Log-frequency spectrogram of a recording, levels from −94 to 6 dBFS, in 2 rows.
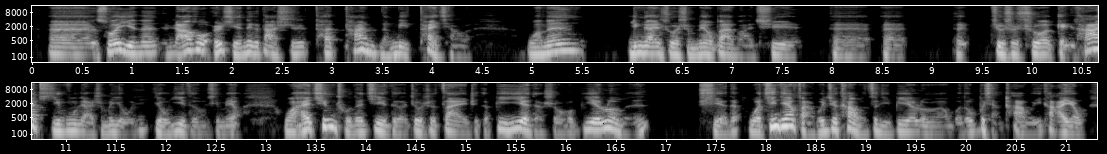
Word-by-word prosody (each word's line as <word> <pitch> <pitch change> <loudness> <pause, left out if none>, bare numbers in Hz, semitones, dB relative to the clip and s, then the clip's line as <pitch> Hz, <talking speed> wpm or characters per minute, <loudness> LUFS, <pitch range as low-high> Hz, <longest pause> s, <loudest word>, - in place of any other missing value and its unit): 呃， 135 -1 -2
所 175 +4 +4
以 165 -6 +5
呢， 150 +2 -3 0.2
然 190 +8 +4
后 210 - +4
而 160 +4 +4
且 180 -9 -1
那 155 +3 0
个 145 - -1
大 140 -1 -2
师 140 +6 -6
他 145 -1 -3
他 210 +3 +1
能 120 +1 -5
力 135 -5 -4
太 - - +1
强 105 -2 -10
了， 95 - -28 0.6
我 135 -1 -1
们 185 +4 +1 0.4
应 145 +1 +2
该 145 -1 +3
说 130 +1 0
是 120 - -5
没 120 +3 -3
有 125 - -1
办 130 -1 -1
法 115 -3 -17
去， 115 0 -4 0.3
呃， 110 -3 -11 0.2
呃， 115 - -6 0.6
呃， 125 - -7 0.3
就 145 - +2
是 130 +1 -1
说 135 +3 +1
给 - - -1
他 230 - +6
提 140 -10 -1
供 135 +1 -2
点 120 - -7
儿 - - -11
什 - - -13
么 120 - -6
有 105 -4 -9 0.2
有 120 -6 -4
益 130 +2 -3
的 110 - -15
东 110 +1 -20
西， 110 - -12
没 110 +2 -9
有。 120 - -8 0.4
我 130 - -3
还 135 +5 +6
清 210 +5 +5
楚 120 -8 -5
地 125 +1 -3
记 135 0 0
得 110 -2 -10
就 130 - -2
是 125 - -8
在 115 -1 -2
这 120 - -15
个 - - -15
毕 155 -1 -2
业 180 - +6
的 120 -2 -15
时 - - -11
候， 105 +1 -13
毕 145 +7 -9
业 155 -1 +6
论 170 -3 +3
文 95 - -11 0.5
写 - - -1
得 130 +2 -8
我 120 -1 0
今 220 +2 +9
天 225 +1 +10
返 100 - -3
回 125 +2 -2
去 155 - +1
看 150 - +2
我 105 - -11
自 130 +7 -4
己 110 -3 -10
毕 130 +5 -7
业 125 0 -2
论 115 -3 -8
文， 110 0 -20
我 - - -16
都 120 - -6
不 130 +3 -4
想 120 -8 -3
看， 110 - -4
我 100 - -17
一 105 - -14
看， 120 - -4
哎 115 0 +5
呦， 110 -3 -1
130 Hz, 280 characters per minute, -22 LUFS, 115-145 Hz, 0.6 s, 天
